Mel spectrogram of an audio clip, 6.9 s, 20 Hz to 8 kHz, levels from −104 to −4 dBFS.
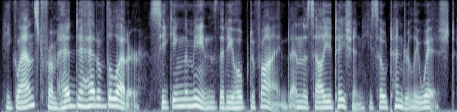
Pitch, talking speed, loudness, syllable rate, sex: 160 Hz, 210 wpm, -18 LUFS, 5.0 syllables/s, male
